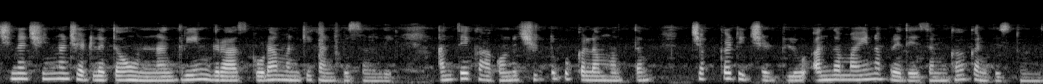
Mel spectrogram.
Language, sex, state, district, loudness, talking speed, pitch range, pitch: Telugu, female, Andhra Pradesh, Guntur, -18 LUFS, 105 wpm, 185-220 Hz, 200 Hz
